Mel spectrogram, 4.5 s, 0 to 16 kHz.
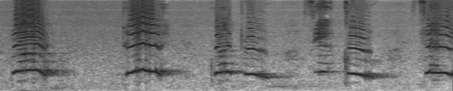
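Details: Child with a congenital laryngeal web (80% fusion) counting to ten loudly, voice described as quite high; abnormal voice from congenital laryngeal web.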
